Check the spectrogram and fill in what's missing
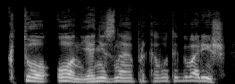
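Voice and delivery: alarmed protest; frightened babble. A narrator's reading. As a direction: stammer it out in fright. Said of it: "пролепетал Алёша уже в испуге".

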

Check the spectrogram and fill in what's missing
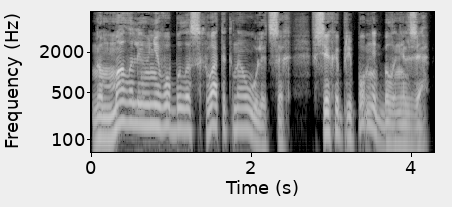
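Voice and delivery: ordinary delivery

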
